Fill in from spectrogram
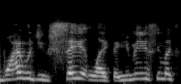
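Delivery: high-pitched exasperated retelling; incredulous complaint. Retold or imitated. Retold complaint to dad.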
